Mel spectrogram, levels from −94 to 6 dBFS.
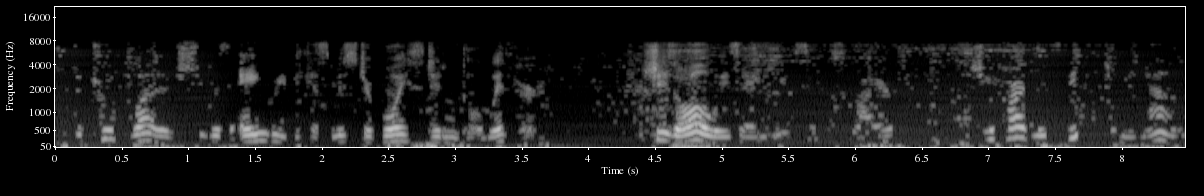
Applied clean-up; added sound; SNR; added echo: classical method spectral subtraction.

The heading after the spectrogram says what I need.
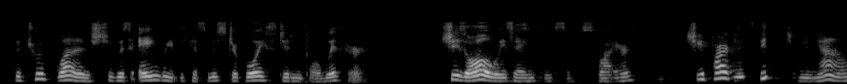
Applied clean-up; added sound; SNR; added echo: neural mask model DeepFilterNet 3.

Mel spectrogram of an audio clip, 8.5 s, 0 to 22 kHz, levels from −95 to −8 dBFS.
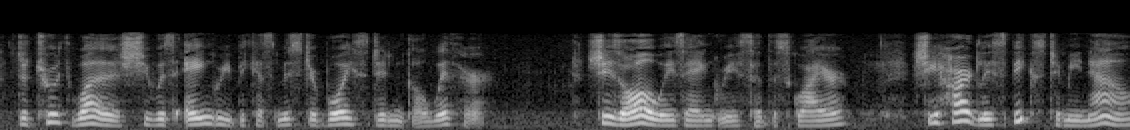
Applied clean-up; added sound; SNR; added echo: none; none; none; none.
